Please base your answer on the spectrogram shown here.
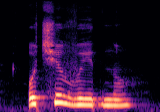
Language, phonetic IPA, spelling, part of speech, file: Ukrainian, [ɔt͡ʃeˈʋɪdnɔ], очевидно, adverb / adjective, Uk-очевидно.ogg
- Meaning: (adverb) 1. obviously, evidently, clearly, manifestly, patently 2. seemingly, apparently; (adjective) obvious, evident, clear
